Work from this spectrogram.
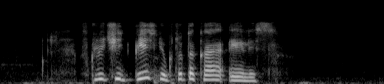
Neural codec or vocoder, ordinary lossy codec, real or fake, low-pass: codec, 16 kHz, 4 kbps, X-Codec, HuBERT features, trained on balanced general audio; Opus, 16 kbps; fake; 7.2 kHz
